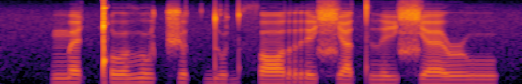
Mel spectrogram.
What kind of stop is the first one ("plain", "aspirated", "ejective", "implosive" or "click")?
click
